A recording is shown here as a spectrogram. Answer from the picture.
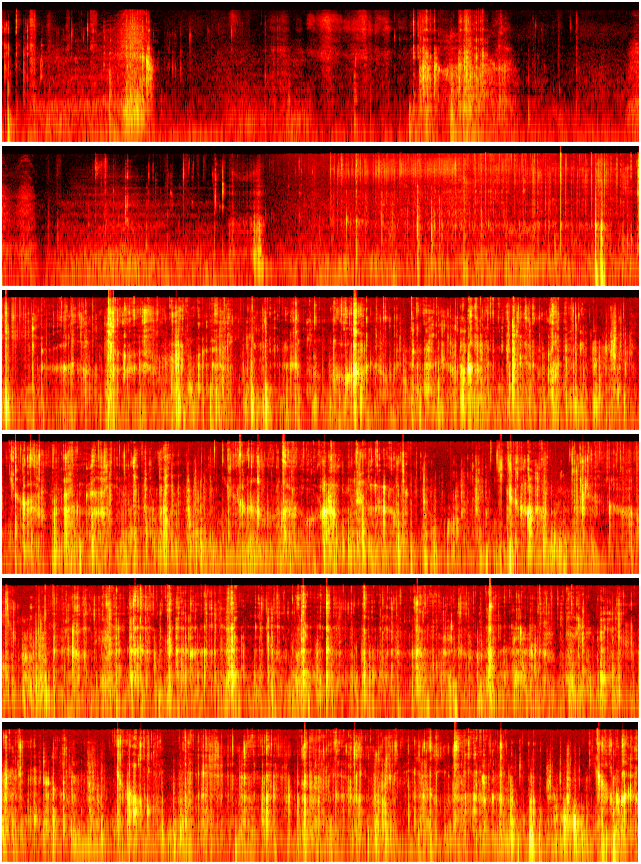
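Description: A few scattered soft clicks of a gummy candy being handled, then from about seven seconds in, close-miked wet, sticky chewing of a Trolli Planet Gummi: a chewy gummy shell with a sour liquid jam filling, squelching and clicking between the teeth.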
